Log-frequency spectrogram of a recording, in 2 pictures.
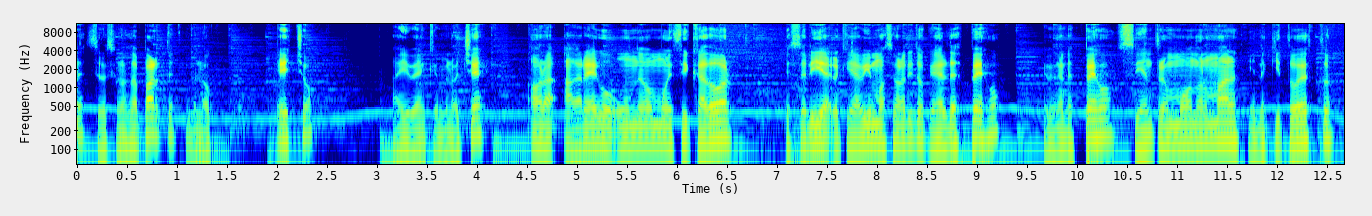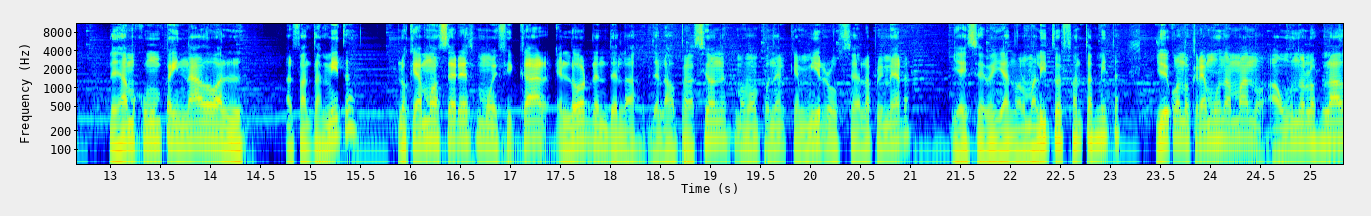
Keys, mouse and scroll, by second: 1.0 Delete, 3.0-5.3 middle drag, 7.3-9.5 drag, 10.8 Tab, 13.0 alt+z, 14.4-15.8 middle drag, 16.8 click, 20.0-21.2 drag, 22.0-23.7 middle drag.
